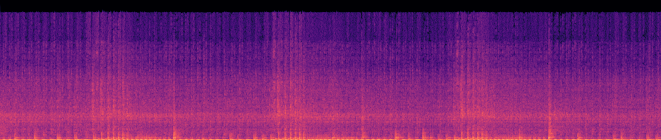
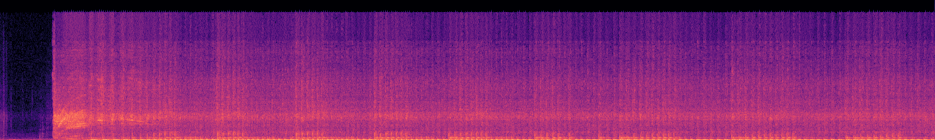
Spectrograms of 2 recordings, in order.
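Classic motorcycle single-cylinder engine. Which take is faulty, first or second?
second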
